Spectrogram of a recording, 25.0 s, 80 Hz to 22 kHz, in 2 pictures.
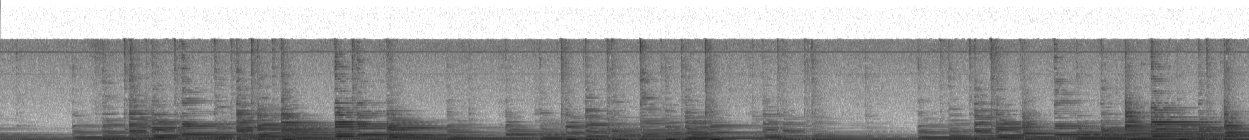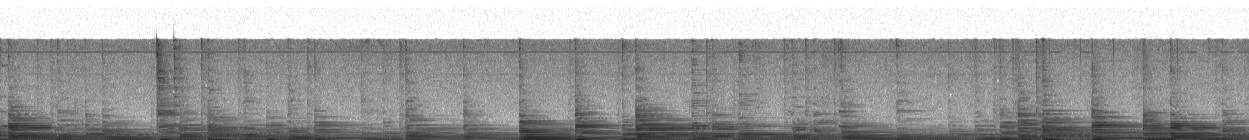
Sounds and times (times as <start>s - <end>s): Music: 0.0s - 24.9s.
